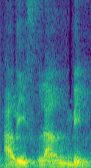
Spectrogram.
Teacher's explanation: Alif harful hawa, lam ke lisan, mim di bibir.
